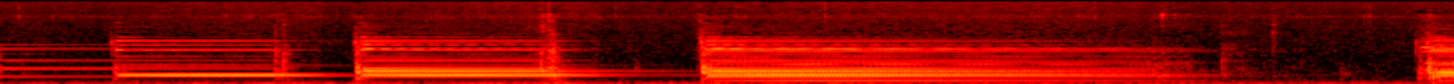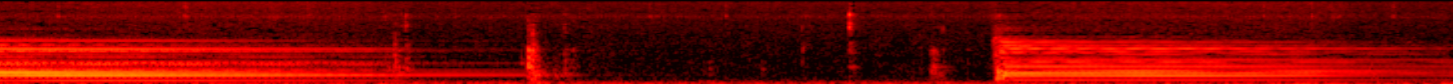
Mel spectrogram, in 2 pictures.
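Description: Piano improvisation played as slow, sparse chords: each is struck and left to ring and fade, the fuller ones with a low bass note. A quieter pause of about two seconds comes before a last chord near the end.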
